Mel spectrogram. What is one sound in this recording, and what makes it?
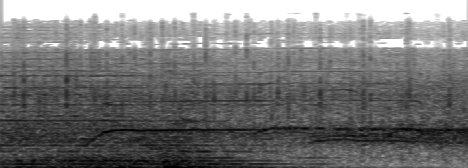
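A band plays loud music with a heavy beat.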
